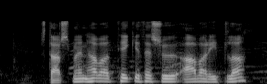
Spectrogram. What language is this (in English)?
Icelandic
